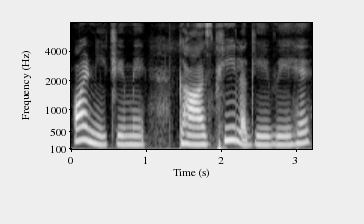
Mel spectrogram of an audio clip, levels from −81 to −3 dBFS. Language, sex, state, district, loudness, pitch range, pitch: Hindi, female, Jharkhand, Garhwa, -16 LUFS, 195-240 Hz, 205 Hz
